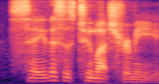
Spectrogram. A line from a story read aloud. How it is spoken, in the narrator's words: exclaimed Tom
